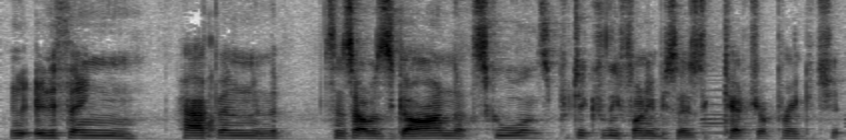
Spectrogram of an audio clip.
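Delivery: ordinary talk, nothing marked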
